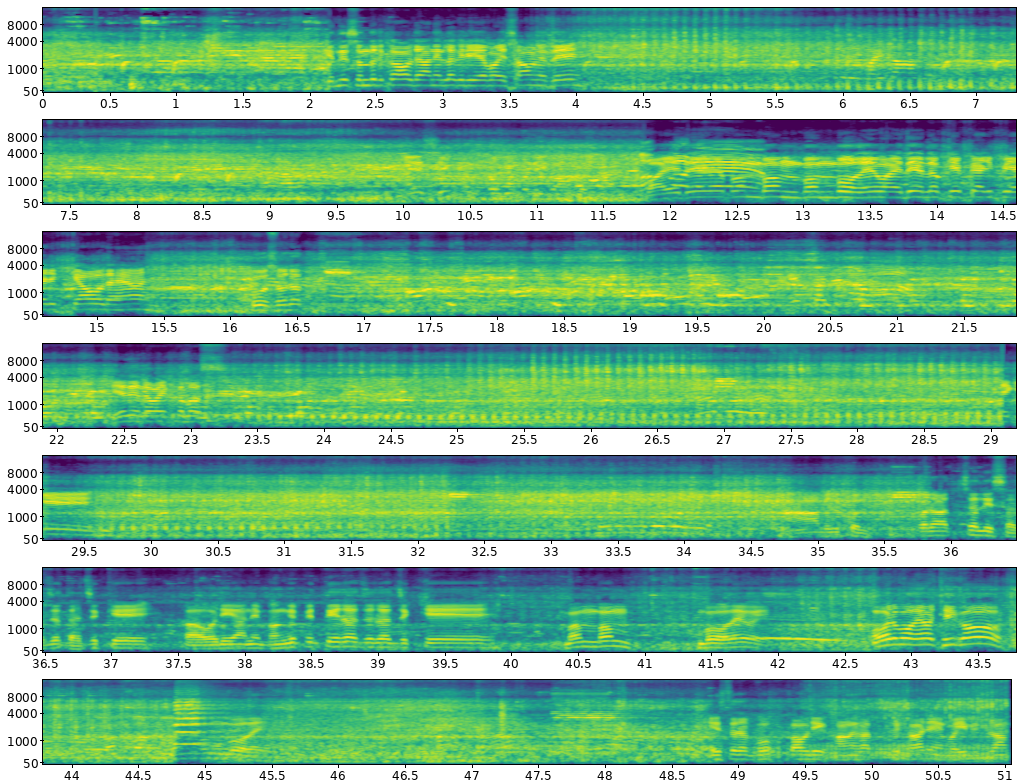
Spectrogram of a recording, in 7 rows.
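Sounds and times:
engine chugging: 0.0 - 51.0
passing traffic rush: 0.0 - 51.0
man calling out: 11.6 - 13.1
nearby voices: 41.7 - 42.8.

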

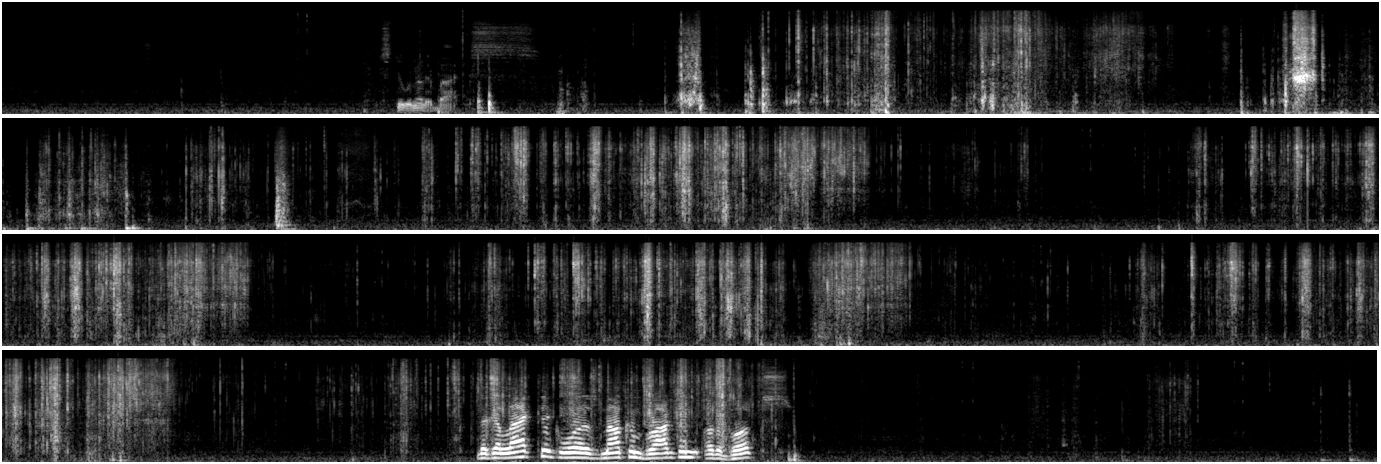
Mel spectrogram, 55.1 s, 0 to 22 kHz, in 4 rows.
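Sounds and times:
foil wrappers crinkling and tearing: 7.5 - 11.8, 12.6 - 24.3, 25.0 - 50.0, 51.9 - 53.4.

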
